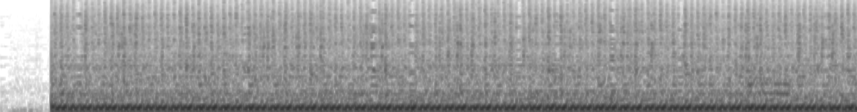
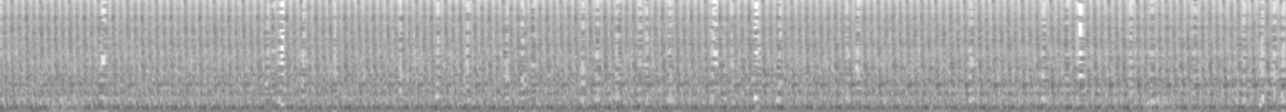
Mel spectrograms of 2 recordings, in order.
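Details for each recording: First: Car run with the faulty turbo removed, after chasing a noise blamed on the new timing chain: engine catches and settles into firm even low idle, no whistle or rattle; noise gone, confirming the turbo as the cause. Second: Diesel car with original French turbo, noise began after timing kit, water pump and tensioner were replaced: sharp metallic ticking, three to four a second, over idle; metal on metal, turbo shaft broken inside.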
